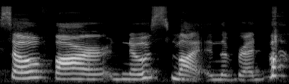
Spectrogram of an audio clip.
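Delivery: words broken up by laughter throughout. Speaking to viewers, still laughing at their own mix-up, laughing while talking. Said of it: "I'm still laughing".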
